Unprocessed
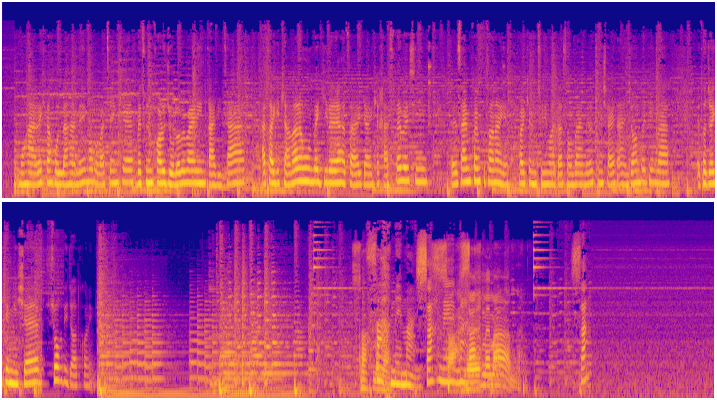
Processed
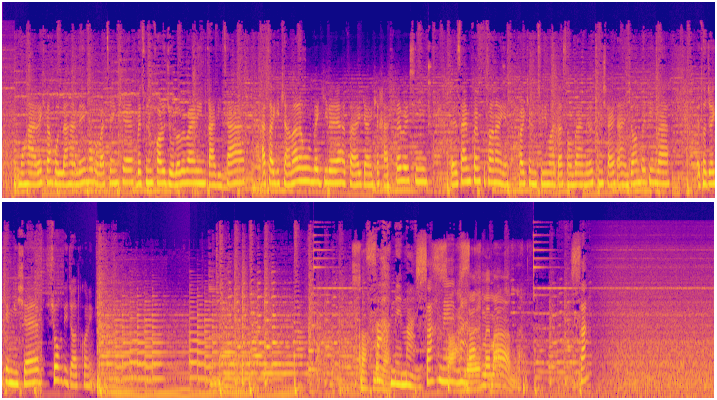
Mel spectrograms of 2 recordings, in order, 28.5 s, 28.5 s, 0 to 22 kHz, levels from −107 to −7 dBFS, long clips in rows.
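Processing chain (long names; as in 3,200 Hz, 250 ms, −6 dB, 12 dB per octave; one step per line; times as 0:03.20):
0:06.06–0:08.15: high-frequency loss of the air 220 metres
multiband upward and downward compressor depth 70%
level +4 dB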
